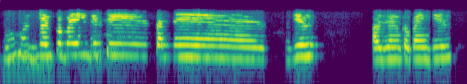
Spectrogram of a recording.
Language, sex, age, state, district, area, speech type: Odia, female, 30-45, Odisha, Mayurbhanj, rural, conversation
